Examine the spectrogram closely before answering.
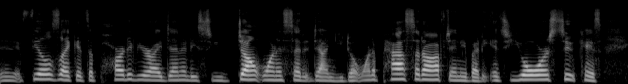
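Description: At a moderate pace, a plain, everyday voice with ordinary pitch variation comes through in a very clean recording, with a silent background and a dry, close sound free of echo. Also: woman. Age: 50s. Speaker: podcast host. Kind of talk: casual monologue.

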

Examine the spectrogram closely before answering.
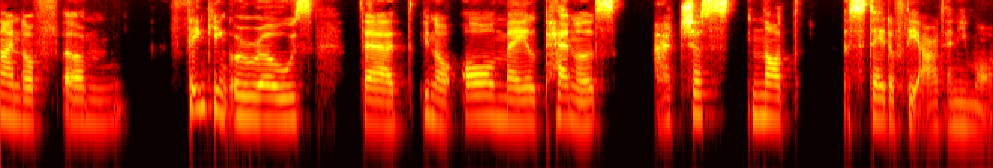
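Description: At a fairly slow pace, a woman with a German accent speaks in a fairly low pitch over a quiet background. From Germany, Saarland. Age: 50s. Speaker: tech executive and women's network founder. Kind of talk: interview.

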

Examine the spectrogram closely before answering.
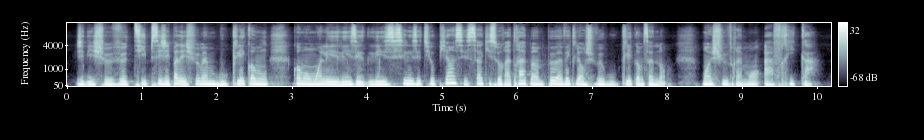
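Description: A woman speaks with a very deep, low pitch and a dark, mellow tone. Her loudness stays very even, and the sound is dry and close with no echo. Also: moderate pace. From DR Congo, Kasai. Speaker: podcast host. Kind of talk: casual chat.

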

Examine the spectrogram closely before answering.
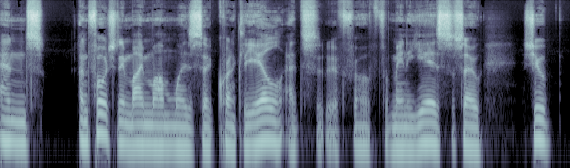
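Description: Dark, mellow tone at a moderate pace, with a slight English accent, fairly even intonation and a dry, close sound with no echo. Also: man. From England. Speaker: audio software founder. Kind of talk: casual interview. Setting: video call.

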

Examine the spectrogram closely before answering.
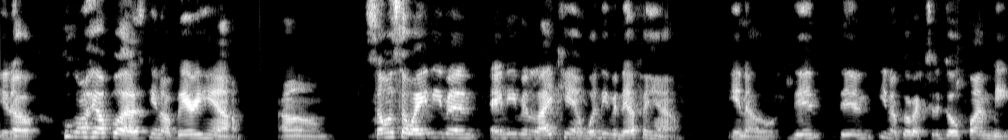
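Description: A woman talks at a moderate pace in an unremarkable speaking voice with medium pitch. The recording is very clean, with a silent background. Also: ordinary pitch variation. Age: 40s. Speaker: home organizer. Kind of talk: casual chat.

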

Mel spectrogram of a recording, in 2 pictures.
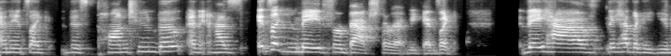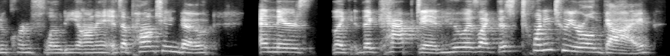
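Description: At a fairly slow pace, a woman speaks with a bright, sharp tone, fairly high in pitch with ordinary pitch variation. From Fort Lauderdale area, Florida. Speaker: wedding planner. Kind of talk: casual chat.

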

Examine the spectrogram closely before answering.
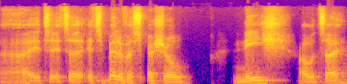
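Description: The voice has an Australian accent with ordinary pitch variation. The background is quiet. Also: man. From North Queensland, Australia. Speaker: trading educator and construction superintendent. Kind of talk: casual interview.

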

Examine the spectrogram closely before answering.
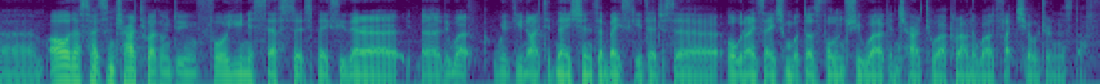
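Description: With a London accent, a man races along very fast with hardly any pauses in a very deep, low voice with vocal fry and lively intonation, in a very clean recording with a silent background. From London (Queensbury). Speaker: student and drone operator. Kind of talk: casual chat. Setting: studio.

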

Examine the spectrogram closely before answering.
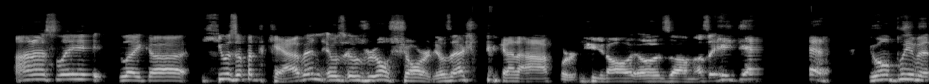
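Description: Raised and projected, a man's high-pitched voice carries a bright, sharp tone, lively intonation and an American accent at a moderate pace, in a dry, close sound with no echo. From Wisconsin (Green Bay). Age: 30s. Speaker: ATV racer. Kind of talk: casual interview chat. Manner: casual, halting with fillers.

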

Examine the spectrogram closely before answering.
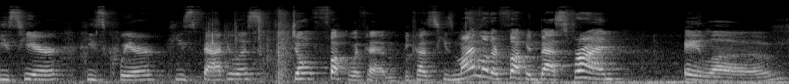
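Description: There is noticeable background noise behind the voice. The delivery moves at a fairly slow pace. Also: woman. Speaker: podcast host. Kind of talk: casual banter.

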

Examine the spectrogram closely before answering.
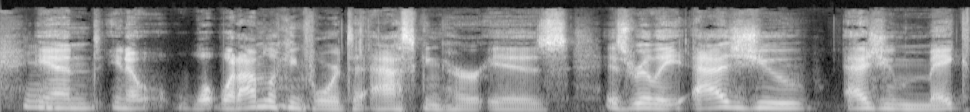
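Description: A man talks in a normal speaking voice with ordinary pitch variation. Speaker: podcast host. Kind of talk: interview.

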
